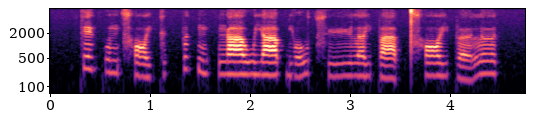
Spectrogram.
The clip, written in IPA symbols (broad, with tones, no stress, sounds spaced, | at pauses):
k e˥ j kʷ ɐ˧ n t͡sʰ ɔː˨˩ j k ɪ˨ k̚ p ɪ˥ k̚ m ʊ˧ k̚ ŋ aː˧ w j aː˧ p̚ j o˨˥ w t͡sʰ yː˨˧ l ɐ˧ j p aː˨ p̚ t͡sʰ ɔː˧ j p œː˨˩ l ɵ˥ t̚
